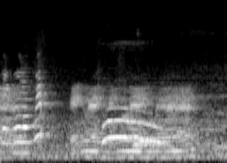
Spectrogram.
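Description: Speech only: people talking in high, sing-song voices, with one long rising-and-falling voice about a second in.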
